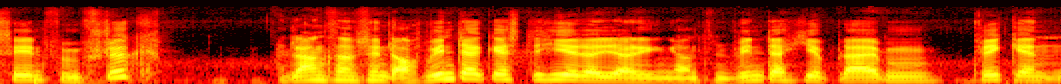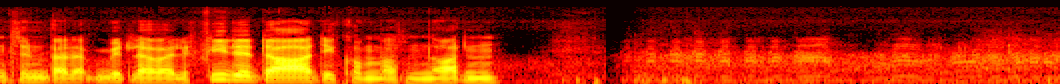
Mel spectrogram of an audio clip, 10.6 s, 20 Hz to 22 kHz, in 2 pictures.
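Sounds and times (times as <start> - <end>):
speech: 0.0 - 7.9
Egyptian geese squabbling with harsh honks and cackles: 8.4 - 10.6.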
